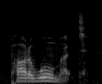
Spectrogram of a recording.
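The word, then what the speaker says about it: Potowomut: That's the best I can pronounce it, but the pronunciation is Potowumut.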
